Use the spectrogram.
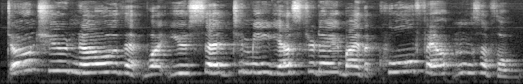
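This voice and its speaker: A woman voicing an insistent, pleading frog in a fairytale, calling out in drawn-out appeals. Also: very high voice, pitched above the performer's own voice. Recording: roomy echo, distant microphone.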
